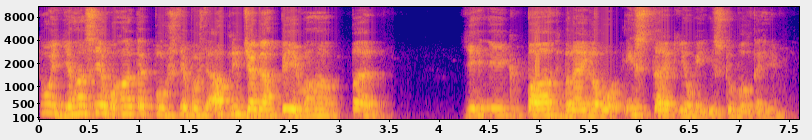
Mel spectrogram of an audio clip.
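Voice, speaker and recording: High-voiced male teacher in an echoey room. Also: normal speed, a little mellow. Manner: repetitive, walks through each step with "here" and "like this". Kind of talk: lecture explaining at a board. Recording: echoey classroom, mic from a distance.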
